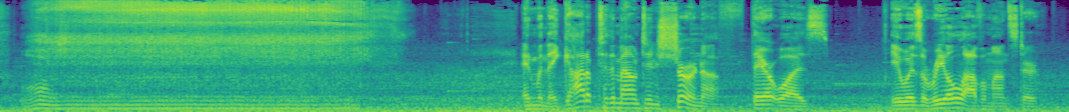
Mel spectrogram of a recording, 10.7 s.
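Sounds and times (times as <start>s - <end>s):
monster truck engines driving: 0.0s - 4.1s
speech: 0.4s - 1.2s, 5.2s - 8.3s, 8.9s - 10.5s.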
